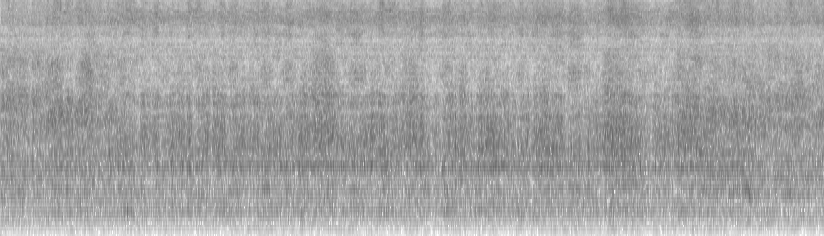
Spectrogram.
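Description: Handheld propane torch burning with a steady hissing flame, played over graphite molds to preheat them and drive off any moisture before molten copper is poured.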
